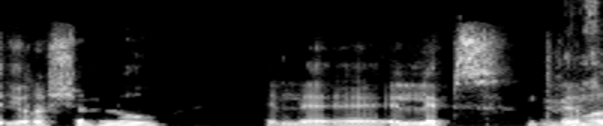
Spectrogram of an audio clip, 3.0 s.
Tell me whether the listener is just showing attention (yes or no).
no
